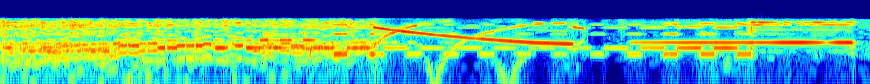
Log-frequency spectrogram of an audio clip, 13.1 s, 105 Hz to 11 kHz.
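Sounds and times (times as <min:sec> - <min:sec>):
music with stepped note pattern: 0:00.0 - 0:13.0
steady tone: 0:03.6 - 0:09.9
siren-like gliding tones: 0:04.0 - 0:12.1.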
